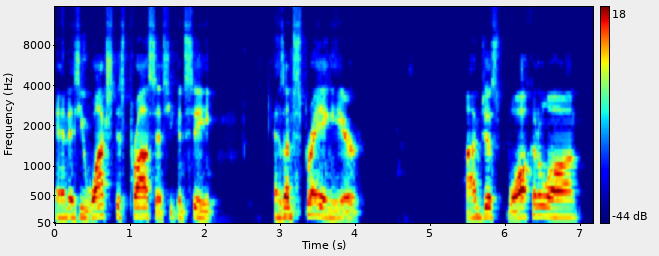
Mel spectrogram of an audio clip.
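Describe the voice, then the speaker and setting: A fairly high-pitched man's voice with vocal fry, ordinary pitch variation and long, frequent pauses. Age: 60s. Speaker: dog trainer. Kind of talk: lecture. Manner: casual, with filler words.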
